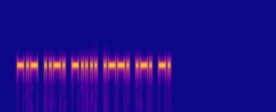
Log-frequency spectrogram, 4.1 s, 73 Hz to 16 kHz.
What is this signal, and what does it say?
Morse code, heard as a keyed tone, about 34 wpm, 700 Hz. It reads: KF6PRN
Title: USA Call Signs - 6 Characters - Repeated 2x - 35wpm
